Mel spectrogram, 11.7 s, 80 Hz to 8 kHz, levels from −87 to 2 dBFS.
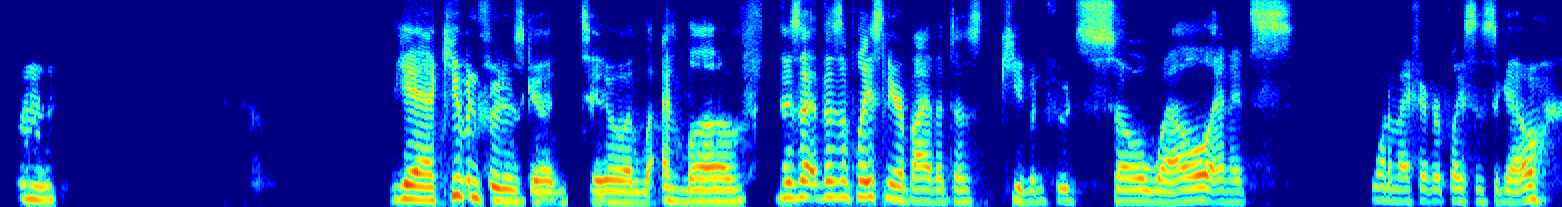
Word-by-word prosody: Mhm. 190 Hz, -2 st, -2 dB, 2.5 s
Yeah, 190 Hz, -1 st, +7 dB
Cuban 235 Hz, +3 st, +3 dB
food 180 Hz, -1 st, +3 dB
is 165 Hz, -1 st, -2 dB
good 150 Hz, -1 st, -2 dB
too, 155 Hz, 0 st, +1 dB
I -, -, +3 dB
l 150 Hz, 0 st, -3 dB
I -, -, +1 dB
love 165 Hz, +1 st, 0 dB, 0.2 s
there's 215 Hz, +1 st, +1 dB
a 225 Hz, -3 st, +6 dB
there's 225 Hz, +1 st, 0 dB
a 225 Hz, -, -1 dB
place 225 Hz, +1 st, +4 dB
nearby 170 Hz, -5 st, +1 dB
that 160 Hz, 0 st, -9 dB
does 160 Hz, -3 st, -8 dB
Cuban 160 Hz, -3 st, -7 dB
food 165 Hz, +1 st, -8 dB
so 165 Hz, -1 st, 0 dB
well, 160 Hz, +3 st, +2 dB
and 155 Hz, 0 st, -4 dB
it's 150 Hz, 0 st, -4 dB, 0.6 s
one 185 Hz, -1 st, -11 dB
of -, -, -11 dB
my 165 Hz, -, -5 dB
favorite 165 Hz, 0 st, -9 dB
places 165 Hz, -2 st, -6 dB
to 160 Hz, -, -10 dB
go. 165 Hz, +4 st, +1 dB
165 Hz, 165 wpm, -24 LUFS, 160-185 Hz, 2.5 s, Yeah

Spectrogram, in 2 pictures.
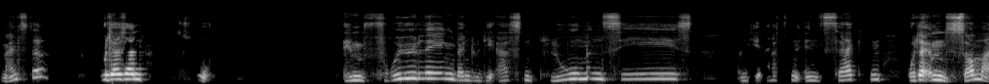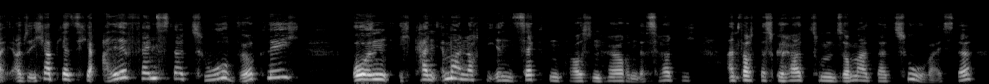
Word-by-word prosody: Meinst 245 Hz, +2 st, -7 dB
du? 335 Hz, +2 st, -2 dB, 0.5 s
Oder 235 Hz, +2 st, +9 dB
dann 245 Hz, -1 st, +9 dB, 0.4 s
ach -, -, -24 dB
so. -, -, -5 dB, 1.3 s
Im 190 Hz, +1 st, -1 dB
Frühling, 265 Hz, -, +1 dB
wenn 190 Hz, +1 st, -4 dB
du 175 Hz, -2 st, -14 dB
die 165 Hz, -, -11 dB
ersten 190 Hz, +2 st, -8 dB
Blumen 255 Hz, +8 st, -1 dB
siehst 250 Hz, 0 st, -5 dB, 0.4 s
und 170 Hz, -1 st, -17 dB
die -, -, -8 dB
ersten 195 Hz, +1 st, -11 dB
Insekten 215 Hz, +6 st, -5 dB, 0.2 s
oder 205 Hz, +3 st, +7 dB
im 205 Hz, -2 st, +5 dB
Sommer, 215 Hz, +8 st, +4 dB
also, 165 Hz, -1 st, -8 dB
ich 155 Hz, -, -10 dB
habe 250 Hz, 0 st, +1 dB
jetzt 230 Hz, -1 st, +1 dB
hier -, -, -4 dB
alle 305 Hz, +7 st, 0 dB
Fenster 275 Hz, -3 st, -4 dB
zu, 245 Hz, +8 st, -6 dB
wirklich, 320 Hz, +6 st, -4 dB, 0.5 s
und 230 Hz, 0 st, +9 dB
ich -, -, -19 dB
kann 225 Hz, -1 st, -1 dB
immer 270 Hz, +1 st, 0 dB
noch 220 Hz, -2 st, -4 dB
die 195 Hz, -5 st, -22 dB
Insekten 185 Hz, 0 st, -6 dB
draußen 155 Hz, -1 st, -8 dB
hören. 165 Hz, -4 st, -7 dB
Das 155 Hz, -, -10 dB
hört 190 Hz, 0 st, -9 dB
sich 175 Hz, -1 st, -28 dB, 0.3 s
einfach 190 Hz, +2 st, 0 dB
das 185 Hz, -1 st, -12 dB
gehört 185 Hz, +2 st, -4 dB
zum 175 Hz, -2 st, -9 dB
Sommer 175 Hz, +4 st, -4 dB
dazu, 160 Hz, +10 st, -10 dB
weißt -, -, -18 dB
du? 220 Hz, +5 st, -3 dB
220 Hz, 150 wpm, -22 LUFS, 180-250 Hz, 1.3 s, Oder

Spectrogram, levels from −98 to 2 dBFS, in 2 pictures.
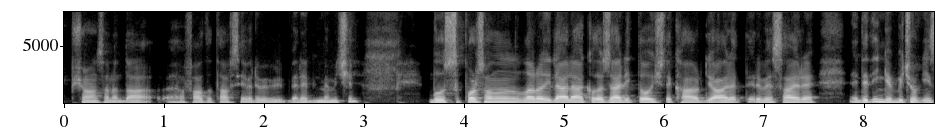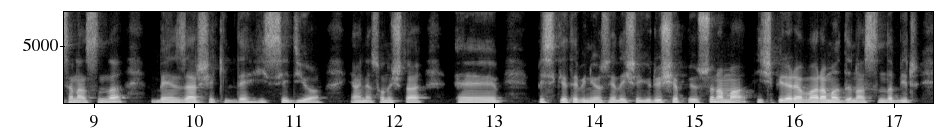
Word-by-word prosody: şu 120 Hz, -, -6 dB
an 115 Hz, 0 st, 0 dB
sana 120 Hz, +2 st, -5 dB
daha 110 Hz, -1 st, -3 dB, 0.3 s
fazla 115 Hz, -1 st, -4 dB
tavsiye 110 Hz, +1 st, -5 dB
verebi 110 Hz, 0 st, -5 dB
verebilmem 115 Hz, 0 st, -2 dB
için. 195 Hz, -, -5 dB, 0.7 s
Bu 150 Hz, +1 st, +4 dB
spor 160 Hz, +2 st, +2 dB
salonlarıyla 150 Hz, -1 st, +4 dB
alakalı 145 Hz, -1 st, +3 dB
özellikle 135 Hz, +1 st, +2 dB
o, 135 Hz, 0 st, +5 dB
işte, 135 Hz, +1 st, -4 dB
kardiyo 125 Hz, +1 st, 0 dB
aletleri, 130 Hz, 0 st, +1 dB
vs. 125 Hz, -, -7 dB
eee, 135 Hz, 0 st, +3 dB, 0.4 s
dediğin 155 Hz, +7 st, +1 dB
gibi 140 Hz, -2 st, +2 dB
birçok 150 Hz, -1 st, 0 dB
insan 140 Hz, +1 st, -1 dB
aslında 140 Hz, +7 st, -1 dB, 0.3 s
benzer 130 Hz, +3 st, +2 dB
şekilde 125 Hz, 0 st, -5 dB
hissediyor. 120 Hz, -3 st, -3 dB, 0.3 s
Yani, 120 Hz, -1 st, -2 dB
sonuçta, 125 Hz, +1 st, -2 dB, 0.3 s
eee, 125 Hz, -2 st, +1 dB, 0.4 s
bisiklete 130 Hz, 0 st, 0 dB
biniyorsun 125 Hz, 0 st, 0 dB
ya 125 Hz, -, -1 dB
da, -, -, +1 dB
işte, 125 Hz, +1 st, -3 dB
yürüyüş 135 Hz, +6 st, 0 dB
yapıyorsun 130 Hz, +4 st, -1 dB
ama 145 Hz, +2 st, +2 dB
hiçbir 140 Hz, 0 st, -1 dB
yere 140 Hz, -2 st, +5 dB
varamadığın 130 Hz, -2 st, +5 dB
aslında 125 Hz, +1 st, -1 dB
bir, 130 Hz, -, -5 dB
130 Hz, 150 wpm, -22 LUFS, 120-140 Hz, 0.7 s, o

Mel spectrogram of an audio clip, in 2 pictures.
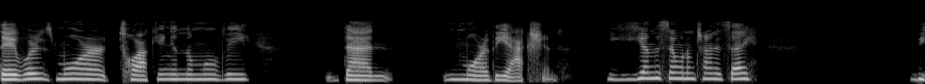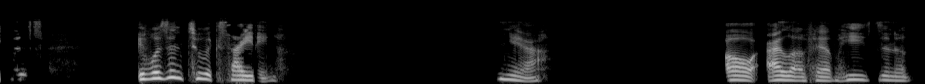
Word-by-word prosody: there 230 Hz, -1 st, +8 dB
was 250 Hz, -1 st, +2 dB
more 240 Hz, -3 st, +2 dB
talking 230 Hz, +2 st, 0 dB
in 235 Hz, 0 st, 0 dB
the 235 Hz, -, +1 dB
movie 235 Hz, 0 st, -2 dB, 0.9 s
than 200 Hz, -3 st, +2 dB, 0.5 s
more 225 Hz, -2 st, 0 dB
of 200 Hz, -, -1 dB
the 205 Hz, -2 st, 0 dB
action. 170 Hz, +1 st, -4 dB, 0.5 s
Y 240 Hz, -, -5 dB, 0.3 s
you 280 Hz, -, +4 dB
understand 275 Hz, 0 st, +1 dB
what 270 Hz, -, +1 dB
I'm 265 Hz, -, -1 dB
trying 260 Hz, 0 st, -2 dB
to 245 Hz, -, -1 dB
say? 255 Hz, +1 st, +1 dB, 1.6 s
Because 455 Hz, -, -6 dB, 0.9 s
it 240 Hz, -, +6 dB
wasn't 280 Hz, +2 st, +4 dB
too 265 Hz, -1 st, +1 dB
exciting. 195 Hz, -7 st, 0 dB, 2.2 s
Yeah. 195 Hz, -11 st, -4 dB, 1.8 s
Oh, 200 Hz, -3 st, +4 dB
I 205 Hz, +1 st, +5 dB
love 185 Hz, -3 st, +1 dB
him, 180 Hz, -2 st, -3 dB
he's 210 Hz, +2 st, -4 dB
in 200 Hz, -2 st, -4 dB
a 175 Hz, -2 st, -7 dB
230 Hz, 105 wpm, -24 LUFS, 200-250 Hz, 2.2 s, there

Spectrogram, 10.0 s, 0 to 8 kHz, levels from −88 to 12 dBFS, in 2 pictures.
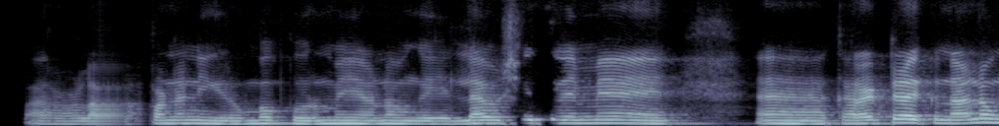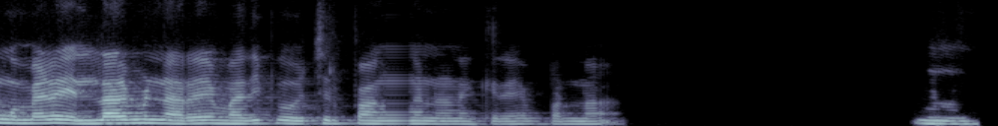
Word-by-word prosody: பரவால்ல. 170 Hz, -, -6 dB, 0.2 s
அப்பன்னா, 195 Hz, +1 st, -3 dB
நீங்க 185 Hz, -2 st, 0 dB
ரொம்ப 185 Hz, +2 st, 0 dB
பொறுமையானவங்க, 185 Hz, 0 st, +1 dB
எல்லா 190 Hz, +3 st, +1 dB
விஷயத்துலயுமே, 210 Hz, 0 st, -2 dB, 0.9 s
அ -, -, +2 dB, 0.3 s
கரெக்ட்டா 200 Hz, +4 st, +4 dB
இருக்கனால, 220 Hz, +1 st, +3 dB
உங்க 215 Hz, -2 st, +1 dB
மேல 215 Hz, +1 st, +5 dB
எல்லாருமே 210 Hz, +3 st, +4 dB
நெறைய 190 Hz, +2 st, +1 dB
மதிப்பு 195 Hz, +2 st, -2 dB
வச்சிருப்பாங்கன்னு 180 Hz, -1 st, -4 dB
நெனைக்கிறன், 165 Hz, 0 st, -8 dB
அப்பன்னா. 165 Hz, 0 st, -8 dB, 1.6 s
ம் 180 Hz, -3 st, -4 dB
190 Hz, 115 wpm, -19 LUFS, 180-205 Hz, 1.6 s, மேல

